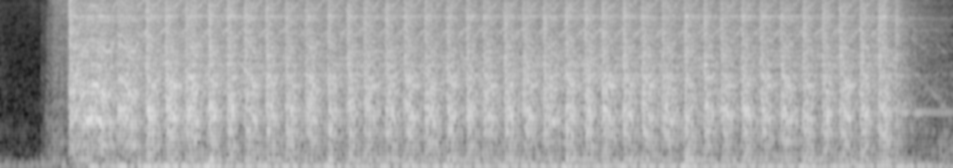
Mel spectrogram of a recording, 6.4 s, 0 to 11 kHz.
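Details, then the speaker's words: 2008 Cadillac CTS GM 3.6L direct-injection V6 after timing chain replacement with new NGK iridium plugs: the starter cranks steadily at about four pulses a second for five seconds without catching, and the cranking rhythm sounds off; abnormal cranking sound. "different I don't think this thing's ever gonna run it doesn't sound right"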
